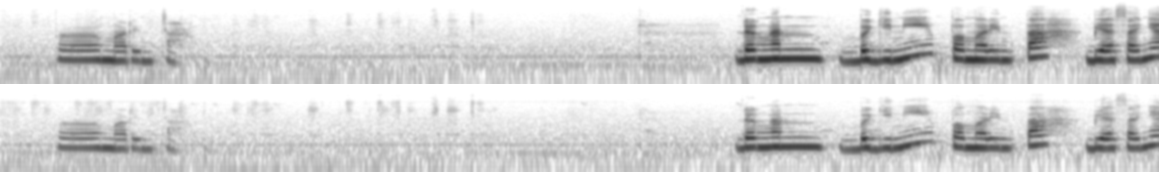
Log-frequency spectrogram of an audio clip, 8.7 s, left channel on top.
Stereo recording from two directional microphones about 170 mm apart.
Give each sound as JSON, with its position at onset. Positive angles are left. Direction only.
{"t": 0.4, "sound": "speech", "side_deg": 35}
{"t": 5.5, "sound": "a woman's voice", "side_deg": 30}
